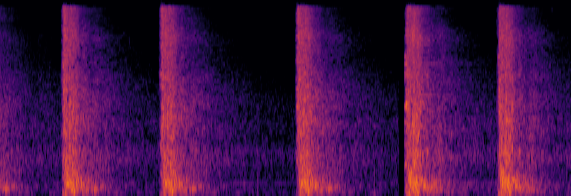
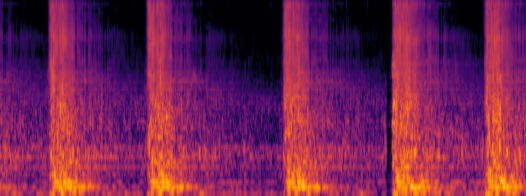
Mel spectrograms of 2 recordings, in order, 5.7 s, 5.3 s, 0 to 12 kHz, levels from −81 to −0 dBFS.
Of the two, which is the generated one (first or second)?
second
